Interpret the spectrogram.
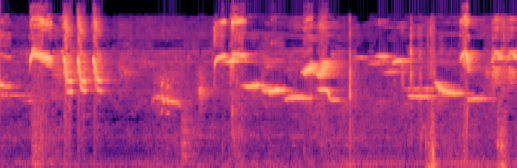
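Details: Hill blue flycatcher's daily song: chattering trills and short twitters, then smooth whistled phrases that rise and fall, interrupted by faint clicks.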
